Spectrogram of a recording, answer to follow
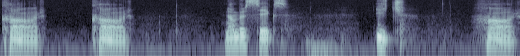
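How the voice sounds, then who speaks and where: A man of thirty-five from Yazd with an Iranian accent, a native Persian speaker, reading out a numbered word list in a deliberate way. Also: lowish voice, a bit bright, no room sound. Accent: Iranian (Yazdi). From Yazd, Iran. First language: Persian (Yazdi dialect). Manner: deliberate, isolated words with numbered glosses. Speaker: language informant.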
